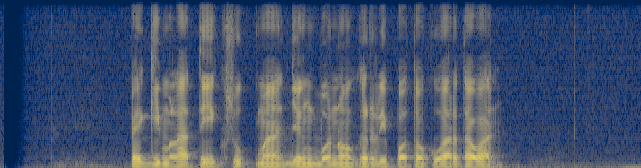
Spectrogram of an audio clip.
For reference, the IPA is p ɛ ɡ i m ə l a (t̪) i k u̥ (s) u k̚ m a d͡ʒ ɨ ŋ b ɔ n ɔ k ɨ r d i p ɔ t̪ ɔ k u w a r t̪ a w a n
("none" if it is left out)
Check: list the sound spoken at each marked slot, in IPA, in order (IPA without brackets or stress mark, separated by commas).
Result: t̪, s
